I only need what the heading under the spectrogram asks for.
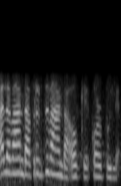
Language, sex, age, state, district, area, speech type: Malayalam, female, 18-30, Kerala, Palakkad, rural, conversation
